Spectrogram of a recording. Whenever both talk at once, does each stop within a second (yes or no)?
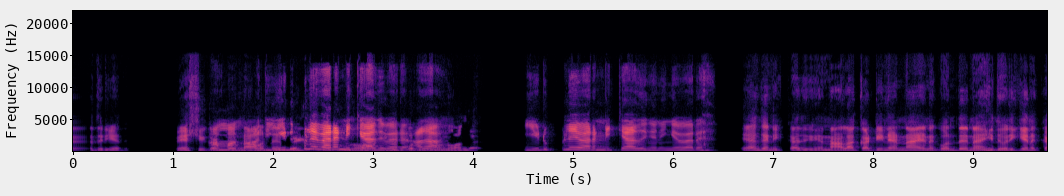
no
